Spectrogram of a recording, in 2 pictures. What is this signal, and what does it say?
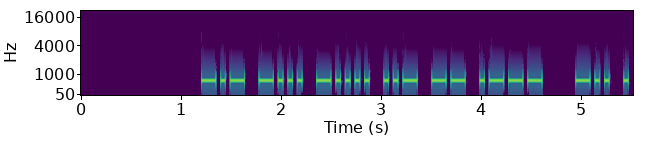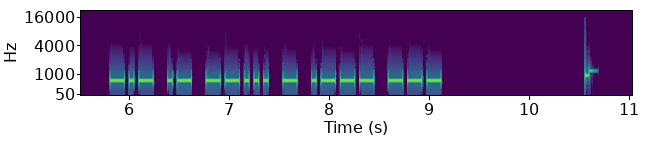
Morse code, heard as a keyed tone, about 25 wpm, 700 Hz. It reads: KB6UMJ DE KA7TJO
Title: USA Callsign DE Callsign - 6 Characters - 25wpm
